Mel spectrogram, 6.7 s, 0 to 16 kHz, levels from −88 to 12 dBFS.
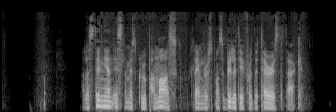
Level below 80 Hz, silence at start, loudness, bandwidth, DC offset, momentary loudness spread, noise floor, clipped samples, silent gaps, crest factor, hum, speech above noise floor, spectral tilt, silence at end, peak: -50 dBFS; 0.9 s; -21 LUFS; 11.5 kHz; under 0.1%; 12 LU; -63 dBFS; under 0.1%; 1.41-1.60 s; 22 dB; none; 43 dB; -6 dB/octave; 0.65 s; -2 dBFS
